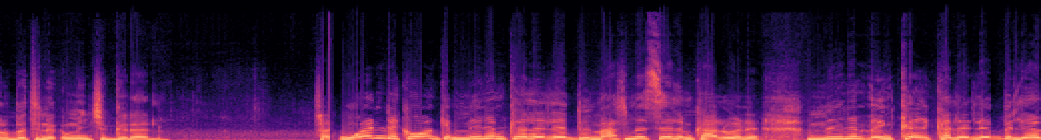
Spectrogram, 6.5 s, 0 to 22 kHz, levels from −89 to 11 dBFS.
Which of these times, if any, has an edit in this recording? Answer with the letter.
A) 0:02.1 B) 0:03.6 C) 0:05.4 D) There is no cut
A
